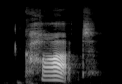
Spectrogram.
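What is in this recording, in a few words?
"cot", English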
